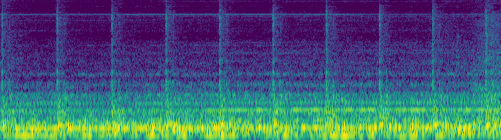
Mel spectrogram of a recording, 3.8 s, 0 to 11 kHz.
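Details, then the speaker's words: Newly installed diesel heater at start-up, supply about 11.2–11.9 volts: steady fan whir under a crisp fuel-pump tick roughly every 0.4 seconds as it fires up and winds up; lighting and running normally. "Now, she going to start kicking up a little quicker. She's here firing up now. Winding up."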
